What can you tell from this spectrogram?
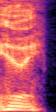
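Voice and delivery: low-pitched "Huey" said as HOO-ee; wrong "Huey" with no y glide; mispronounced Huey. Acted. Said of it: "I'm gonna call him Huey".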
